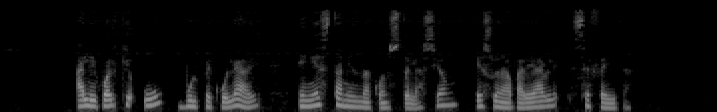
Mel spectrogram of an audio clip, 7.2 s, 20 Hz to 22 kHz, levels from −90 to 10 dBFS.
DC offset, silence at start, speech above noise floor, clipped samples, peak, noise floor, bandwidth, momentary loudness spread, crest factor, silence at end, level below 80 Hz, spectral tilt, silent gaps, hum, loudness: under 0.1%; 0.75 s; 44 dB; under 0.1%; -20 dBFS; -85 dBFS; 16.5 kHz; 8 LU; 22 dB; 0.9 s; -76 dBFS; -6.5 dB/octave; none; none; -41 LUFS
